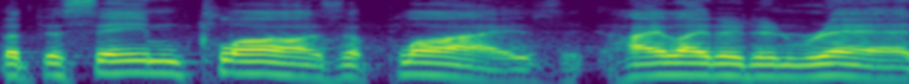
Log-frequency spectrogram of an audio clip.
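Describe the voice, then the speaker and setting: Here a man speaks with a dark, mellow tone. His pitch varies in an ordinary way. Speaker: product presenter at trade show. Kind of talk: technical presentation. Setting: demo stage at trade show. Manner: fast.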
